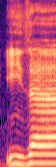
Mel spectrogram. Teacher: Zdan keyin alif mat, tabiiy mat kelyapti. Ozgina cho'zamiz. Og'zimiz katta.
